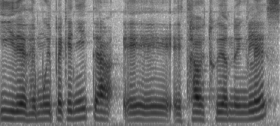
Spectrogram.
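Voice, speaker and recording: Fairly quick and with fairly even intonation, a woman speaks in a dark, mellow tone. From Andalusia, Seville. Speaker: medical interpreter. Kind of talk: interview.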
